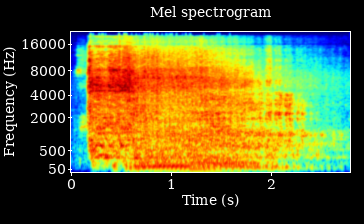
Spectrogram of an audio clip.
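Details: Gravely zero-turn mower, Kohler 7000 series engine, under 100 hours, after refitting a used main jet in the carburetor; starter churns at a fast uneven pace with no firing because the carburetor has not yet filled with fuel. Cranking, no start.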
